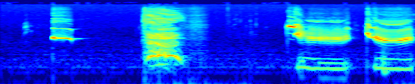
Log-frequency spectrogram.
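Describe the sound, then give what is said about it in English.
A slide whistle blown clumsily in a few short, separate bursts: a brief squeak, a breathy airy puff, then two wobbly, sliding toots with a rough, unsteady pitch. “That's a terrible noise. Whoops, what okay. are you doing to my slide whistle?”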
